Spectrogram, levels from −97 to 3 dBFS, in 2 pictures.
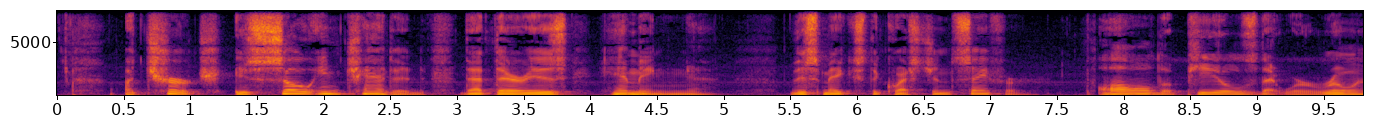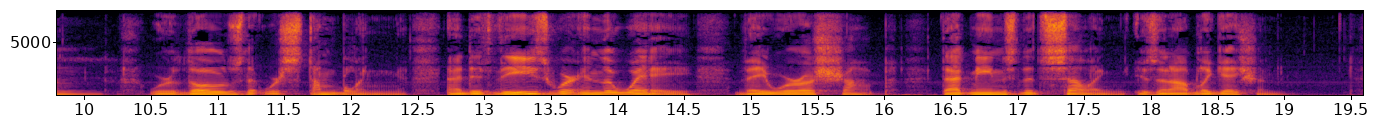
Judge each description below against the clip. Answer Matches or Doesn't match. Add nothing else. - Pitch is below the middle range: Matches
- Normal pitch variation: Doesn't match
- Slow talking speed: Matches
